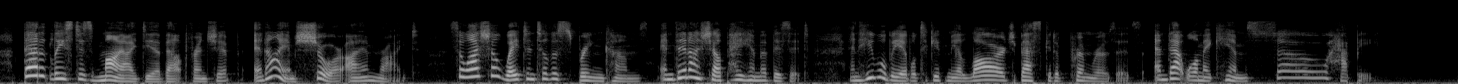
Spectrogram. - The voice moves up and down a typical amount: No, wide, 8.4 semitones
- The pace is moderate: No, fast, 210 wpm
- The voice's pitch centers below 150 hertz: No, medium, 185 Hz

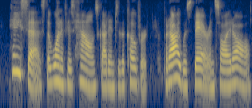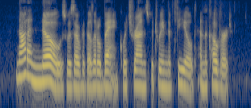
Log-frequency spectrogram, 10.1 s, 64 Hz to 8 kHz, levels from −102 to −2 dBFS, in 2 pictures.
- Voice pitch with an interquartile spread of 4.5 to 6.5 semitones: No, average, 3.7 semitones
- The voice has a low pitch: No, medium, 175 Hz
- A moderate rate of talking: No, fast, 210 wpm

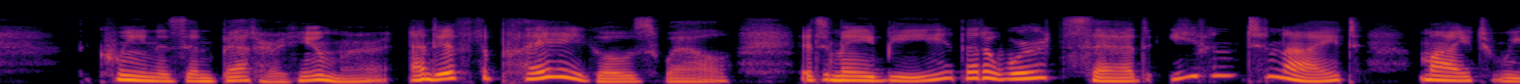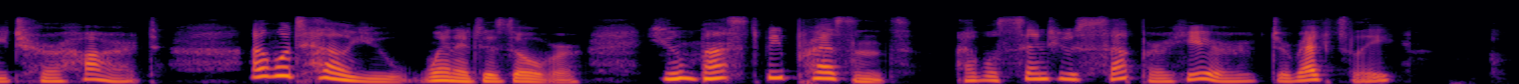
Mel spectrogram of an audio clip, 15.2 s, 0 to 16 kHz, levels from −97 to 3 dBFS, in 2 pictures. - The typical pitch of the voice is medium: Yes, medium, 180 Hz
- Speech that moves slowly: No, average, 180 wpm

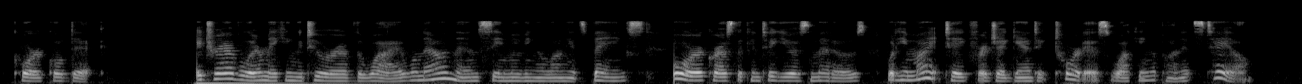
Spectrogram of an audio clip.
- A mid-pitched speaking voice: Yes, medium, 170 Hz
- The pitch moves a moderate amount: Yes, average, 3.5 semitones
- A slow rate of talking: No, average, 165 wpm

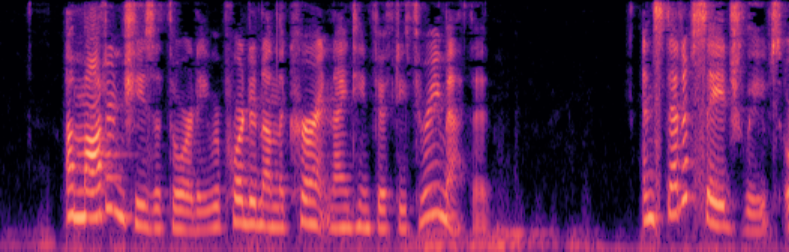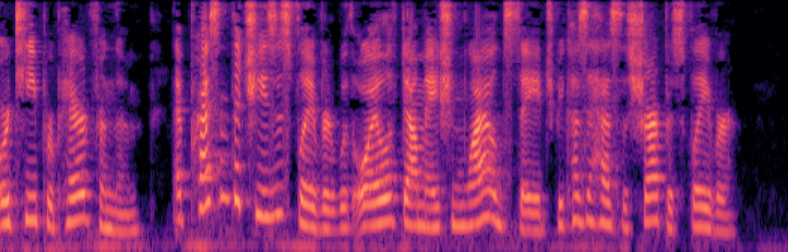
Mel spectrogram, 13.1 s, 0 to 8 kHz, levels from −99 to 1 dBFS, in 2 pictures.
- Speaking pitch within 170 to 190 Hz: No, high, 220 Hz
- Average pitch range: No, wide, 5.8 semitones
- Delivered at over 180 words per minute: No, average, 170 wpm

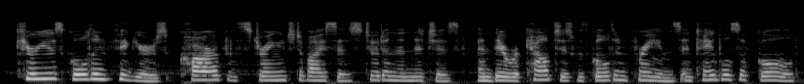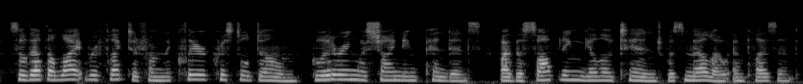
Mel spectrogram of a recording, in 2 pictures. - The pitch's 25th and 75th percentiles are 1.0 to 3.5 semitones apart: No, average, 3.9 semitones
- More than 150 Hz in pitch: Yes, high, 190 Hz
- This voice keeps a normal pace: Yes, average, 170 wpm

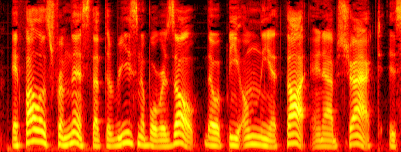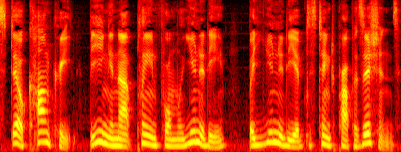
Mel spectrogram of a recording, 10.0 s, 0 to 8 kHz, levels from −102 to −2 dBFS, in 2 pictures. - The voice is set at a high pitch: No, medium, 140 Hz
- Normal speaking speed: Yes, average, 195 wpm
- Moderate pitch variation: No, wide, 5.8 semitones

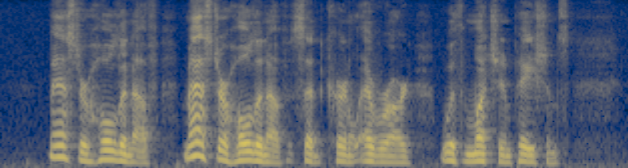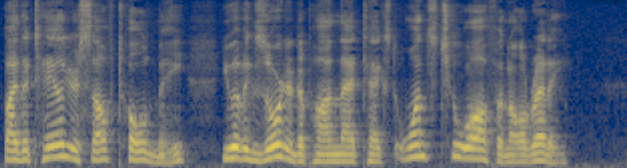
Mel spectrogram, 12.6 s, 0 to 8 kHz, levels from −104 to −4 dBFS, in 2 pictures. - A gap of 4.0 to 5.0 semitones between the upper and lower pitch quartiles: No, wide, 5.6 semitones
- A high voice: No, medium, 140 Hz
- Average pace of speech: No, slow, 125 wpm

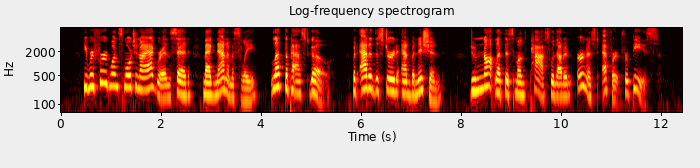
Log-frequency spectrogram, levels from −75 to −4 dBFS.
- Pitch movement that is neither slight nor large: No, wide, 6.7 semitones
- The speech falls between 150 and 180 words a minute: Yes, average, 155 wpm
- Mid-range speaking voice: No, high, 195 Hz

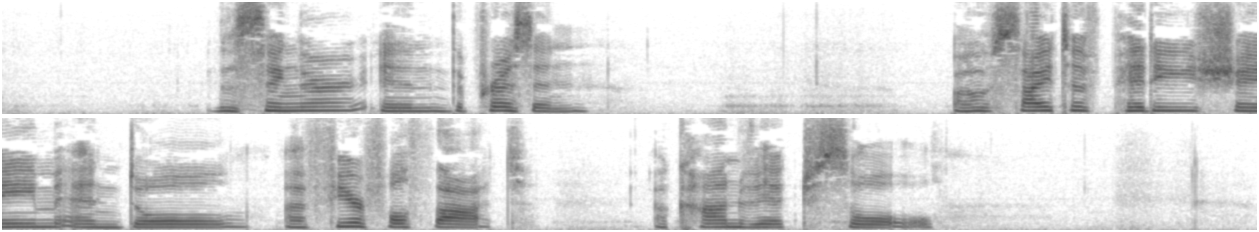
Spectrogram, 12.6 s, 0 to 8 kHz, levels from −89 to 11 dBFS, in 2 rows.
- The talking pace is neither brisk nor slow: No, slow, 85 wpm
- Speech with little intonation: Yes, narrow, 2.3 semitones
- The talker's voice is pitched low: No, high, 245 Hz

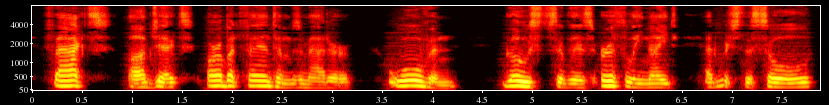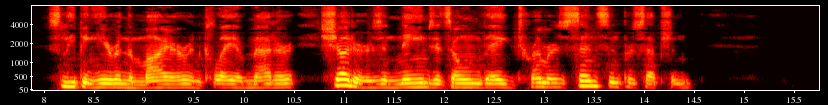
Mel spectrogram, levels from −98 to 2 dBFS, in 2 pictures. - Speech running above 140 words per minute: No, slow, 135 wpm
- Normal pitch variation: Yes, average, 4.0 semitones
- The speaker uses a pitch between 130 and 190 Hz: Yes, medium, 140 Hz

